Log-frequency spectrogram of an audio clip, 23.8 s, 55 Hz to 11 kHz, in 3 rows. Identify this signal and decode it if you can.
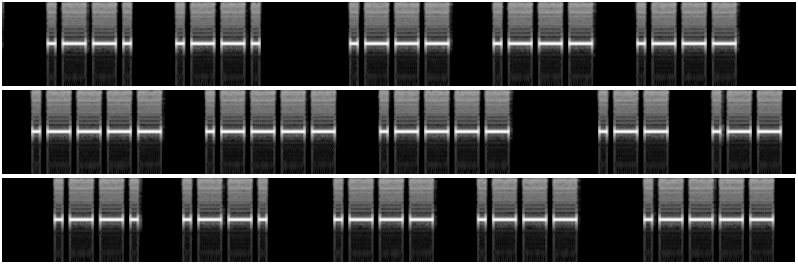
Morse code, heard as a keyed tone, about 16 wpm, 800 Hz. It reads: P P J J J 1 1 1 W W P P J J 1
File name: Difficult Combos / Difficult Combos-mp3s / WPJ WPJ1 @15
